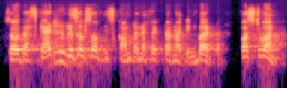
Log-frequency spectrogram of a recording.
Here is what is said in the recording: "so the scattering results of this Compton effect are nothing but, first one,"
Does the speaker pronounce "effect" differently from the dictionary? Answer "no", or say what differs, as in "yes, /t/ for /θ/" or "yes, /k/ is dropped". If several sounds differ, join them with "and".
no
